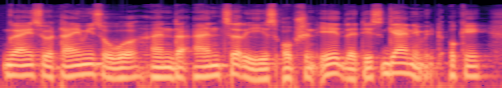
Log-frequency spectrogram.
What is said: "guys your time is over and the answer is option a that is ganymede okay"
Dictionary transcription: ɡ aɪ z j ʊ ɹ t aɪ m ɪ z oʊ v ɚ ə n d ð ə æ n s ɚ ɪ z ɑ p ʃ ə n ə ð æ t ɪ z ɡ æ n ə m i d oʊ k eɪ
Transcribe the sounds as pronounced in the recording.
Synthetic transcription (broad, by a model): ɡ aɪ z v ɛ ɹ t aɪ m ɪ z oʊ v ɚ ə n d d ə æ n s ɚ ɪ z ɑ p ʃ ə n ə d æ t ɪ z ɡ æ n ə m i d oʊ k eɪ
